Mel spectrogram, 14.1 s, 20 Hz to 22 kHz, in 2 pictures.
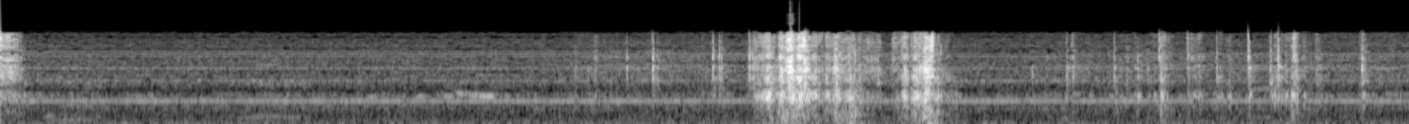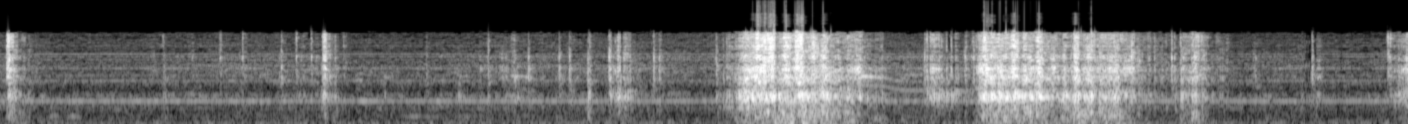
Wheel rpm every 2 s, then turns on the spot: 0, 0, 20, 0, 0, 10, 20.
4-6 10-14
